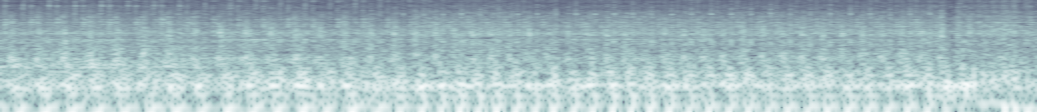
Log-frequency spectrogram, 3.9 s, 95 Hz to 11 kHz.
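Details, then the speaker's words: Honda XR200 motorcycle idling with a loose, uneven metallic clatter about three times a second, a noisy engine; the timing chain and tensioner are checked next, suggesting a stretched chain with a weak tensioner. "Pakinggan natin yung kanyang tunog. Yan. Umandar na yan. Lumalagitik."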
